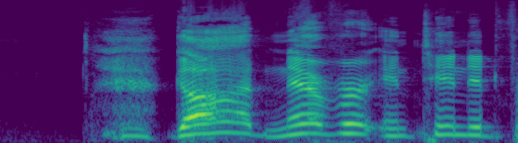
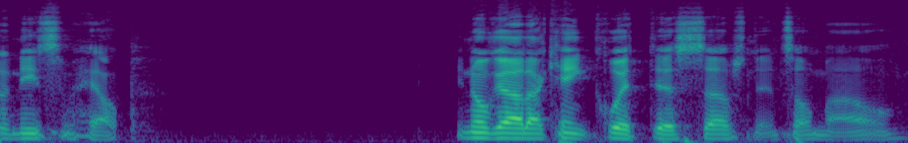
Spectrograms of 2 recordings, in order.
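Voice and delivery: humble prayer; 6 semitones lower than usual. Pretend. Voiced humble prayer to God.

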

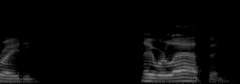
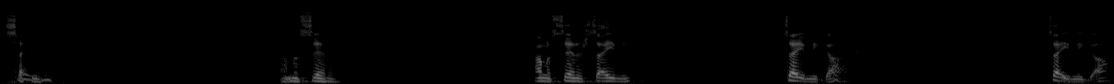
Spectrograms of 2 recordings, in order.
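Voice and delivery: quiet retold plea; 7 dB quieter than usual. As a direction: murmur it like a sinner at the altar. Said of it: "I ran forward and said".

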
